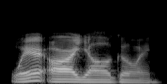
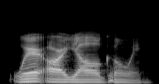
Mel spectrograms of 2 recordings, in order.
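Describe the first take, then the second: First: You all is contracted to y'all. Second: The same.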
